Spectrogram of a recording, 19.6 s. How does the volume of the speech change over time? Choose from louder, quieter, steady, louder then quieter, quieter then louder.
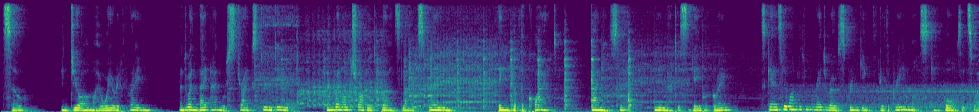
steady.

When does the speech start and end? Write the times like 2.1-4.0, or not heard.
0.0-19.5.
